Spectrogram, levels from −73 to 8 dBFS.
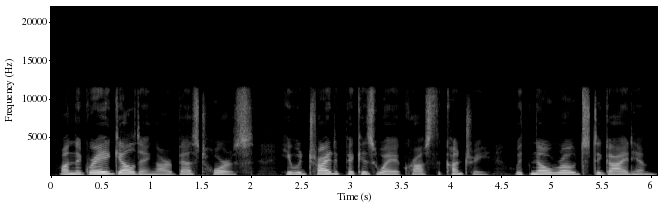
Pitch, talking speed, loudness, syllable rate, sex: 205 Hz, 225 wpm, -19 LUFS, 5.1 syllables/s, female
